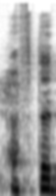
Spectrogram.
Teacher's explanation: Həftə dediyimizə görə də vurğu 1-ə yox, ikinci hecaya düşür.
